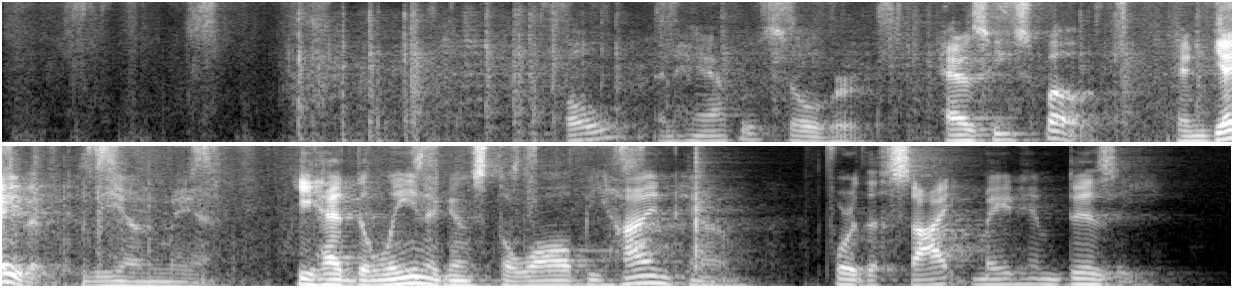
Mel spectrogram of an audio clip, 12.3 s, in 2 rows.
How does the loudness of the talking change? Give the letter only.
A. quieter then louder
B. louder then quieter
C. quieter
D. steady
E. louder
B.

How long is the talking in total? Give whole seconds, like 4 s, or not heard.
9 s.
